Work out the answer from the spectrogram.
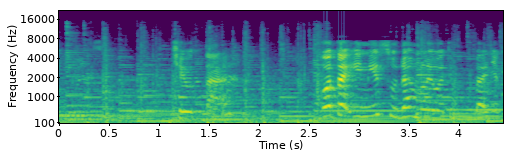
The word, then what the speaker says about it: Ceuta: Bacanya gimana sih? Ceuta.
